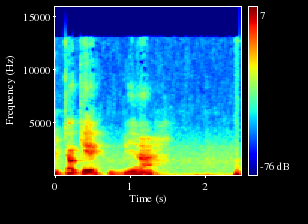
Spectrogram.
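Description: A man speaks calmly nearby.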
